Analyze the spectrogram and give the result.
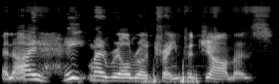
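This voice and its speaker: A man reading a storybook outdoors as a grumpy, put-upon young boy, with emphatic, drawn-out complaining phrases. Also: fairly high pitch, expressive, vocal fry, noisy background. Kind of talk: storybook read-aloud. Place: outdoors on a lawn.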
